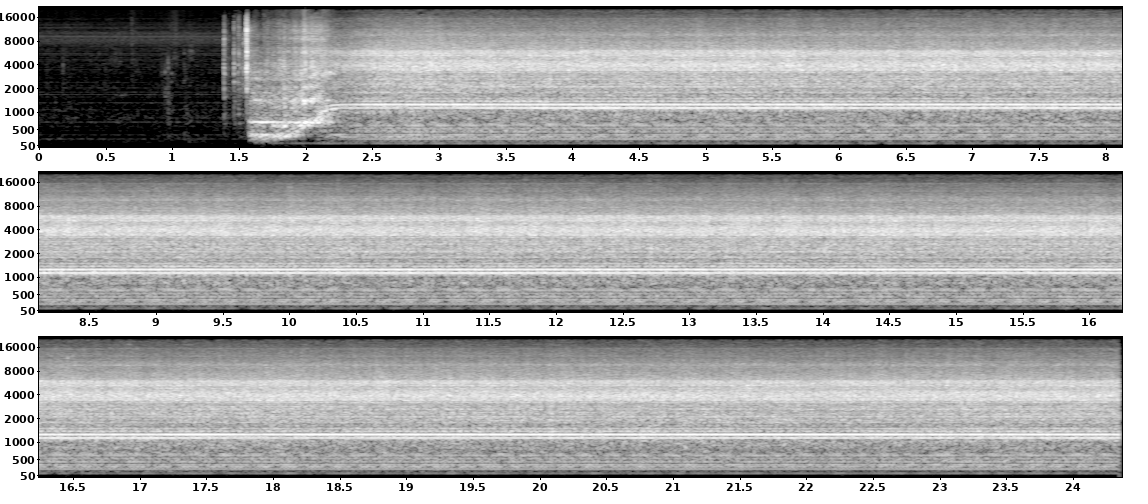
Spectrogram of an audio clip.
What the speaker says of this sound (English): we're going to come down and we're going to center drill that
